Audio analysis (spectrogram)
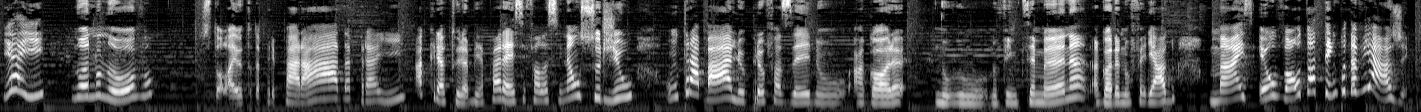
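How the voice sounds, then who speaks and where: A Brazilian woman telling a personal story in casual chat, acting out the quoted lines with lively energy. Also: fairly high pitch, moderate pace, faint music behind. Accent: Brazilian Portuguese. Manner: animated, acts out quoted dialogue. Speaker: storyteller guest.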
